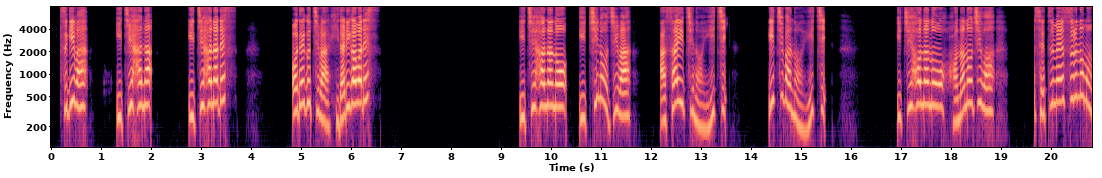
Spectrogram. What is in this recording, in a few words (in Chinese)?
多田羅站發車 廣播, 萬岡鐵路社内放送; 茂木方向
